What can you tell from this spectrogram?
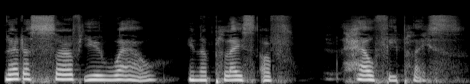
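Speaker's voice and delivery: hushed church prayer. Acted. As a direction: pray it gently to the Lord. S0 closing prayer.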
